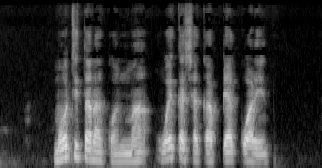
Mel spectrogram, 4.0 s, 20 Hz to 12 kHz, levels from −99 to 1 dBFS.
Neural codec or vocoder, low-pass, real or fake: vocoder, 44.1 kHz, 128 mel bands every 512 samples, BigVGAN v2; 10.8 kHz; fake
